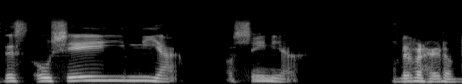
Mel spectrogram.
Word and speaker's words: Oceania: How do you pronounce this? Oceania.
